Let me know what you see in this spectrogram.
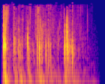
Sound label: STONES MOVE; Material components for constructing more complex sounds; Rocks; Materials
